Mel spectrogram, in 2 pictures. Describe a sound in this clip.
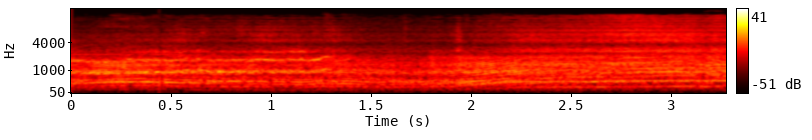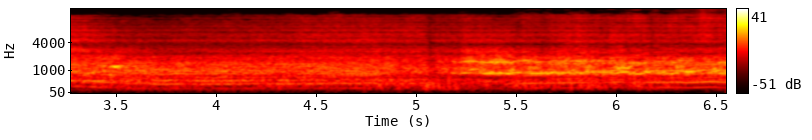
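Tyres squeal on asphalt as a car turns sharply.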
